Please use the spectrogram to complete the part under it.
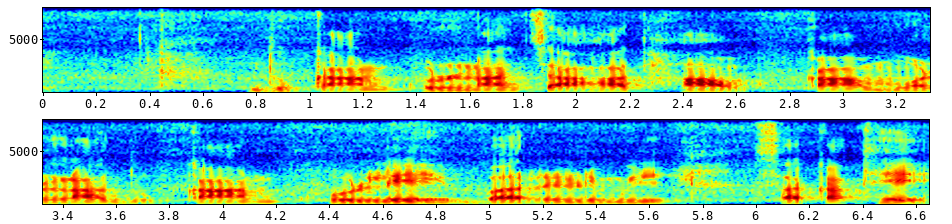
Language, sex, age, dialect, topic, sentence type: Chhattisgarhi, male, 18-24, Eastern, banking, question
